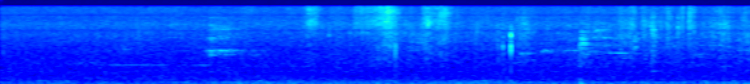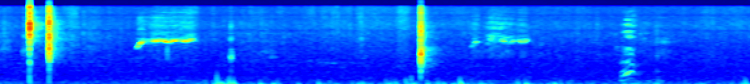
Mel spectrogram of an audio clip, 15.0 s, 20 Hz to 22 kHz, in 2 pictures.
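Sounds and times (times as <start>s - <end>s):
person whistling: 8.8s - 9.6s.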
